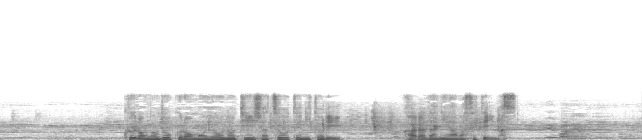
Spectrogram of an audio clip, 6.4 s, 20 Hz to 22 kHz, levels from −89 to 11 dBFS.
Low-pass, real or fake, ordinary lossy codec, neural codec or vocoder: 7.2 kHz; real; none; none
